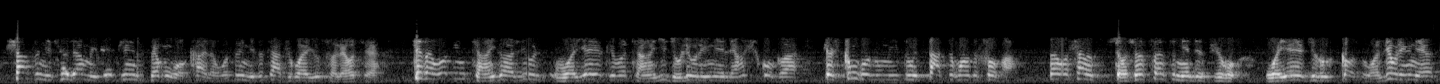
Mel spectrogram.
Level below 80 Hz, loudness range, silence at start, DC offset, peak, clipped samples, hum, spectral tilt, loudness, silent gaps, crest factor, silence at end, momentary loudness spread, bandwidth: -68 dBFS; 5 LU; 0.1 s; under 0.1%; 0 dBFS; under 0.1%; none; -2.5 dB/octave; -21 LUFS; none; 20 dB; 0 s; 10 LU; 4.3 kHz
